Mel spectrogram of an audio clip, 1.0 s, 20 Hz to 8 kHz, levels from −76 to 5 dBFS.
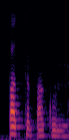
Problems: none marked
